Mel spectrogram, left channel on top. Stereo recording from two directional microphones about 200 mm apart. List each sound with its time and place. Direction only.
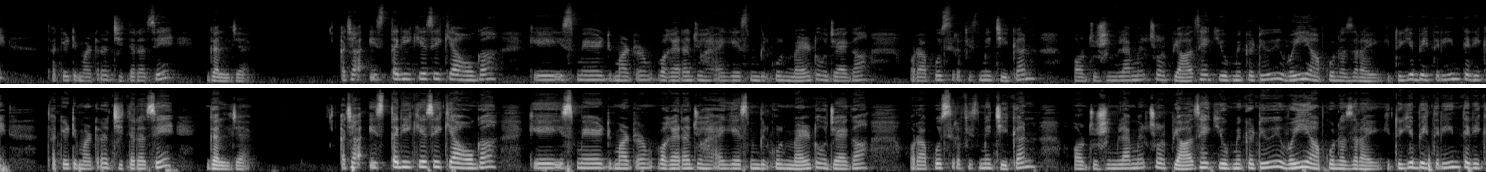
0.5 s a woman's voice: 55° right (ahead or behind)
